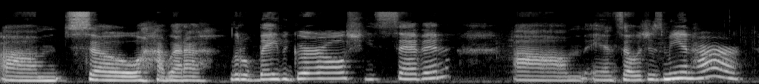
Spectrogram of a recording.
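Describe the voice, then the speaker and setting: Lively in intonation and somewhat breathy, a woman talks at a very slow pace in a fairly high pitch. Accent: American. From US South, South Carolina (Myrtle Beach). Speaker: school leader and candle maker. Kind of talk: casual chat. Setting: studio.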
